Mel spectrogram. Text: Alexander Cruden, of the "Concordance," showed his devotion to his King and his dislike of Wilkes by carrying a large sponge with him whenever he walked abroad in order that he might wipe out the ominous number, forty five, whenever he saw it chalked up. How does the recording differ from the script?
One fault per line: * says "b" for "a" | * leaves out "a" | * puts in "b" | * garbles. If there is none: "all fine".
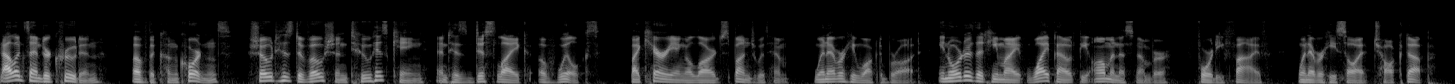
all fine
